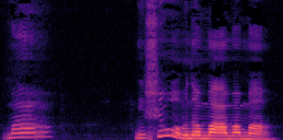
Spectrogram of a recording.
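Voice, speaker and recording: A chorus of tiny tadpoles from a children's storybook, as a woman puts them on, with a squeaky, high, plaintive call. The voice jumps far above the storyteller's own pitch. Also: animated, unhurried, vocal fry, heavily acted. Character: chorus of small eager tadpoles.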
